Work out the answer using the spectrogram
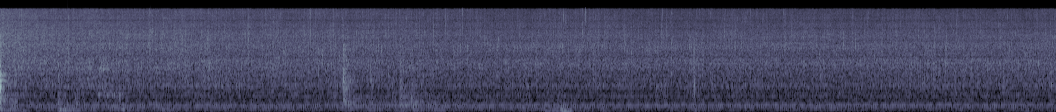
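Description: Pork belly, fish balls and onions frying in oil in a wok, giving a steady sizzling hiss. A few brief clicks come through it.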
